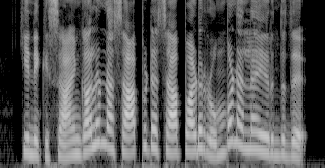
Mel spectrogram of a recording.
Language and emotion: Tamil, happy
